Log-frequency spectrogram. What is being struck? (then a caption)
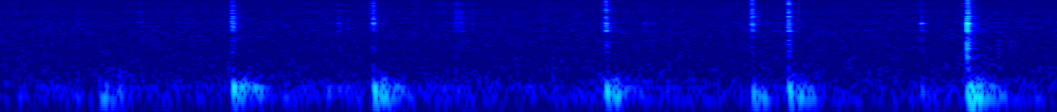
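Plaster block. A thin metal seafood pick scrapes and digs into the carved-out top of a solid white plaster excavation block, which is held by a hand with long gold nails. Eight short, dry clicks sound over a faint steady hiss, each with a soft low thump and a bright ticking edge that dies away almost at once.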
